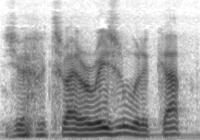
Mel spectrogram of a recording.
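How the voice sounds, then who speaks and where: A man's voice: mid-range voice, little pitch movement, fast talker, lightly acted. An actor as a smug, wisecracking radio gangster henchman. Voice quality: slangy city tough-guy diction. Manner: mocking, cocksure, wisecracking. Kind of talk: 1940s radio crime drama acting. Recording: dull vintage radio recording.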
